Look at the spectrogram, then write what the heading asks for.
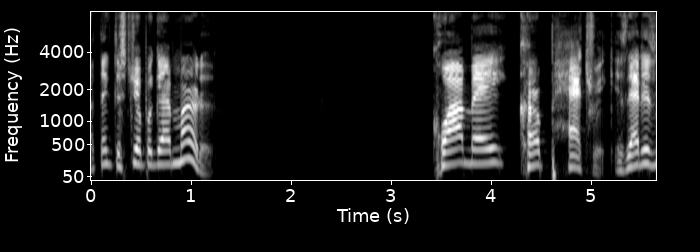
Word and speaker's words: Kwame: Kwame Kirkpatrick. Is that his name? Did I say it right? Kwame, yes, sir.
